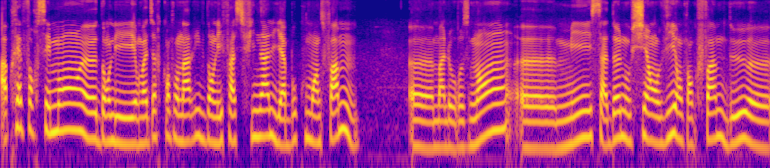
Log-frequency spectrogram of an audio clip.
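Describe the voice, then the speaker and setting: Speech comes at a moderate pace. The pitch variation is ordinary. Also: woman, medium pitch for a woman. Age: 20s. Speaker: professional dancer and beatmaker. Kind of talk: interview. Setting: outdoor terrace. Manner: hesitant, many filler sounds.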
